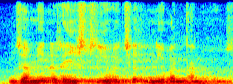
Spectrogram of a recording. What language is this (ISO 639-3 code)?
mai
